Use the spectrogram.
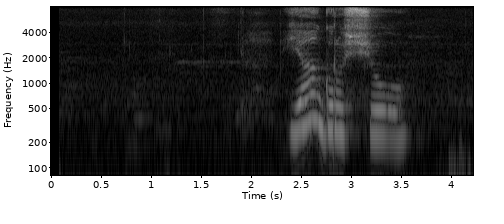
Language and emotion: Russian, sad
